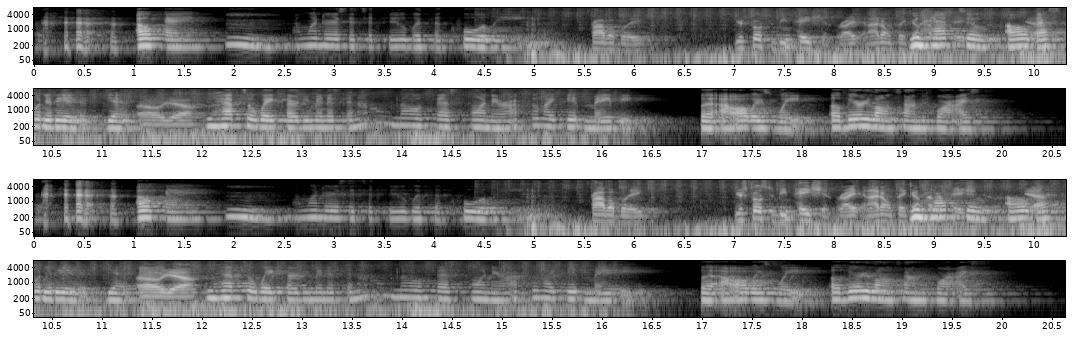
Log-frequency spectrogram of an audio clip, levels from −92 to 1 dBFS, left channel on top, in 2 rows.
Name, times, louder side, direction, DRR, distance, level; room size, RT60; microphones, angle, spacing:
voice 1, 0.0-0.9 5.6-6.1 7.0-8.9 9.2-9.3 9.9-10.1 11.3-12.0, right 5 dB, 90° right, 15 dB, 1.1 m, -32 dB
voice 2, 1.0-3.1 3.3-5.0 7.5-7.6 8.7-11.3 12.0-16.3 17.0-18.0 18.3-19.8, left 2 dB, 55° left, 8 dB, 2.5 m, -31 dB
sound 1, 4.4-16.1, equal, 10° right, 4.6 m, -42 dB
23.5 x 23.5 x 6.8 m, 0.97 s
head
